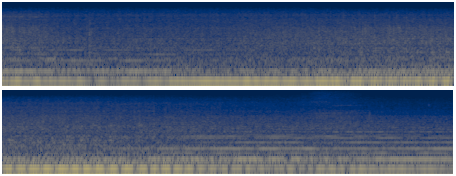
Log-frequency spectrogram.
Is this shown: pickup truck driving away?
yes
